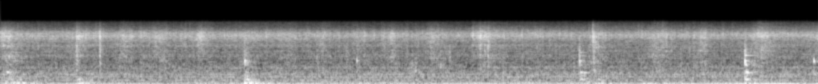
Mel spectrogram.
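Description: Vegan al pastor taco filling cooks in a pan with a steady low sizzle, stirred now and then with soft scraping ticks, continuous and close with no talking.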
